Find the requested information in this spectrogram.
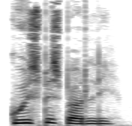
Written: gudsbespottelig

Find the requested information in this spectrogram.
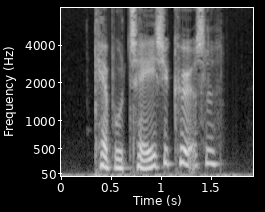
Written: CABOTAGE

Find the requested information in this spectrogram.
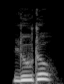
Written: ludo

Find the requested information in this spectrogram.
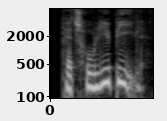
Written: patruljebil

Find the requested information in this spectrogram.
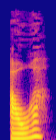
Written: aura

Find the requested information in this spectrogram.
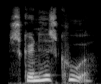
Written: skønhedskur

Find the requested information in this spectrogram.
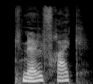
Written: knaldfræk

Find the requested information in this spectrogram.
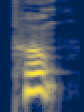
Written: pung

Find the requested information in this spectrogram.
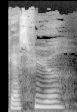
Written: gasfyret

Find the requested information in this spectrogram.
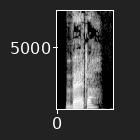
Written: vater

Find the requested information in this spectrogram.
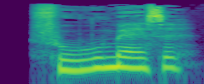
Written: FUGEMASSEN

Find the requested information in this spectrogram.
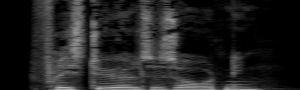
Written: fristyrelsesordning

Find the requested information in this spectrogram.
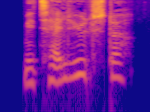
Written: metalhylster

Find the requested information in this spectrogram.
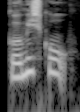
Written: gummisko

